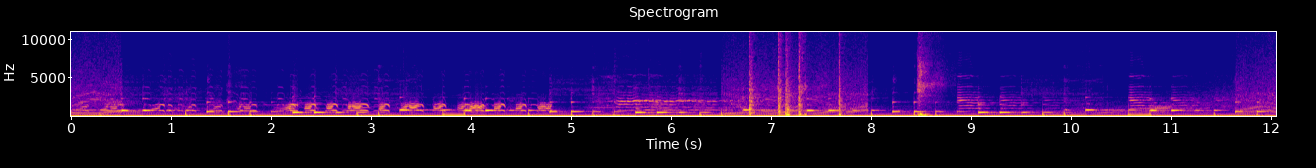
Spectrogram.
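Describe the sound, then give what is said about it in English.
A man blows a goose call, producing a loud, continuous run of honks and clucks in quick succession, with a few sharper, raspier blasts mixed in and no talking. “Finally, a guy can blow a goose call.”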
